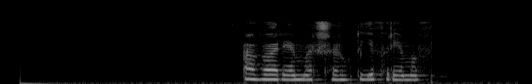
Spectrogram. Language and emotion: Russian, neutral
